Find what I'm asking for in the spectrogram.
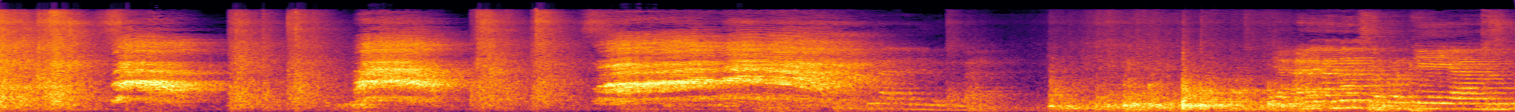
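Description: A group of children claps in rhythmic bursts, several quick claps at a time, with their voices chanting along between the rounds.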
